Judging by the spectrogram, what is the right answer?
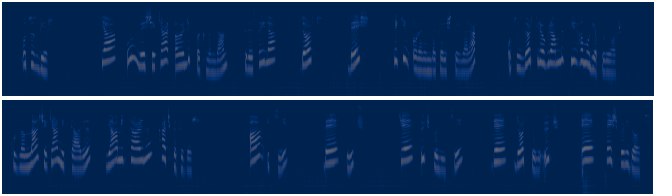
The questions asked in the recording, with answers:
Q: Kullanılan şeker miktarı yağ miktarının kaç katıdır?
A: 31 A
